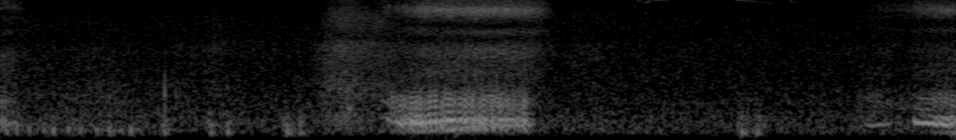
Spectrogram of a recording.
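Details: A pet cat snoring while asleep indoors: quiet, breathy rasps, with one louder, rougher snort-like snore lasting under a second midway and softer ticking breaths around it.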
